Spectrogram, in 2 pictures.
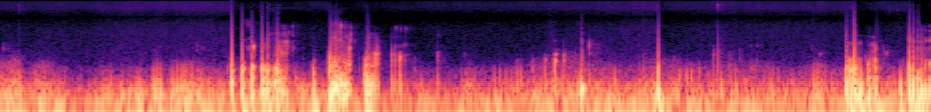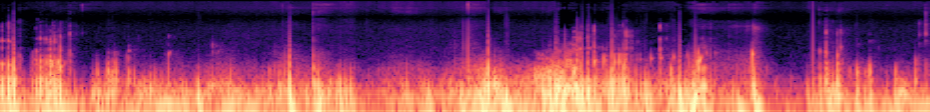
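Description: Loud low gurgling and rumbling from the belly, coming in irregular waves; ordinary stomach growling.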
